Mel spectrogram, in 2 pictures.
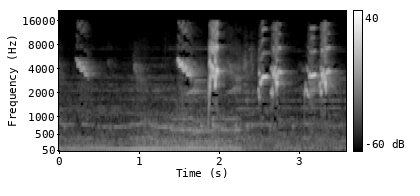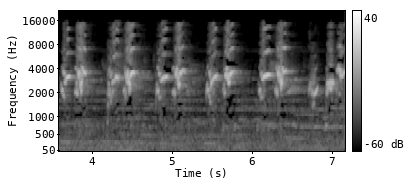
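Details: Starling song used as a lure and master recording for training cage birds: a steady series of harsh, squawky chattering notes, about two per second, each with a buzzy rising tail.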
